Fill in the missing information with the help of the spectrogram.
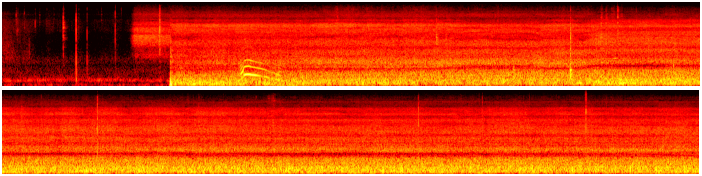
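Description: Gas canister stove: a few sharp clicks, then about two seconds in the burner comes on and runs with a loud, steady hiss. A short falling squeak comes about a second after it lights.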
